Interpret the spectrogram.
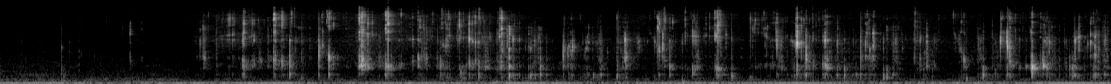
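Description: Close-miked chewing of a Planet Gummi, the globe-shaped gummy candy with a juicy filling: a dense run of small sharp clicks and crackles from the mouth, starting about two seconds in.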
